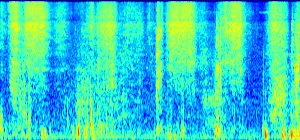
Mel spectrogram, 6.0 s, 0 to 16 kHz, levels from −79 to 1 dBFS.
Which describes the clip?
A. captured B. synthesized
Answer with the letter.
A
